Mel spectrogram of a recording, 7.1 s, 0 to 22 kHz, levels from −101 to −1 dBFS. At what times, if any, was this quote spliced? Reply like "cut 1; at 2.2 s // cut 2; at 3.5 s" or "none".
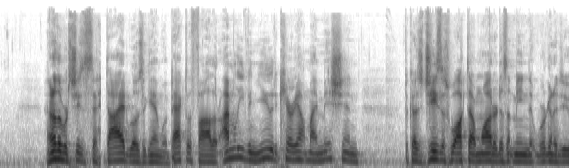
cut 1; at 1.2 s // cut 2; at 4.8 s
